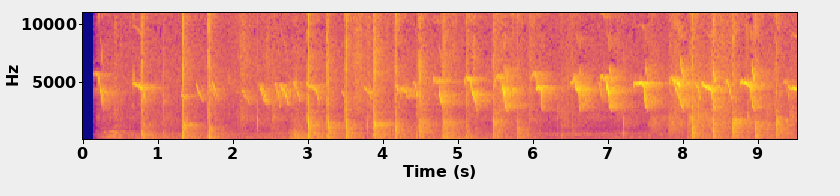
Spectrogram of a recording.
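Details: Coloured baby chicks in a village, peeping busily: many high, short, downward-sliding peeps overlap in quick succession, mixed with sharp clicking and tapping sounds throughout.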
